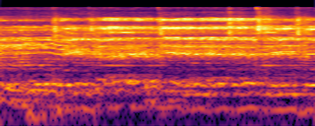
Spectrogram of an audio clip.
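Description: Male Carnatic vocalist singing a slow, held devotional melody with violin and mridangam accompaniment, over the steady drone of an electronic tanpura.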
